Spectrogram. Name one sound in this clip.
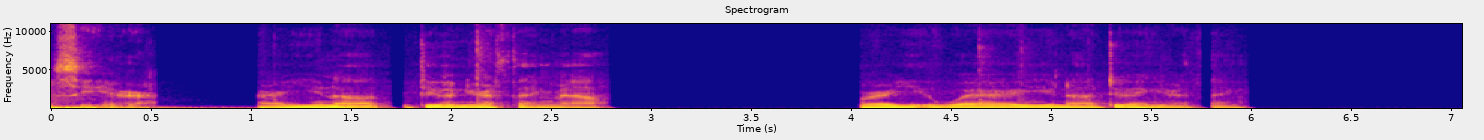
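A young man talks calmly and close up into a microphone.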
